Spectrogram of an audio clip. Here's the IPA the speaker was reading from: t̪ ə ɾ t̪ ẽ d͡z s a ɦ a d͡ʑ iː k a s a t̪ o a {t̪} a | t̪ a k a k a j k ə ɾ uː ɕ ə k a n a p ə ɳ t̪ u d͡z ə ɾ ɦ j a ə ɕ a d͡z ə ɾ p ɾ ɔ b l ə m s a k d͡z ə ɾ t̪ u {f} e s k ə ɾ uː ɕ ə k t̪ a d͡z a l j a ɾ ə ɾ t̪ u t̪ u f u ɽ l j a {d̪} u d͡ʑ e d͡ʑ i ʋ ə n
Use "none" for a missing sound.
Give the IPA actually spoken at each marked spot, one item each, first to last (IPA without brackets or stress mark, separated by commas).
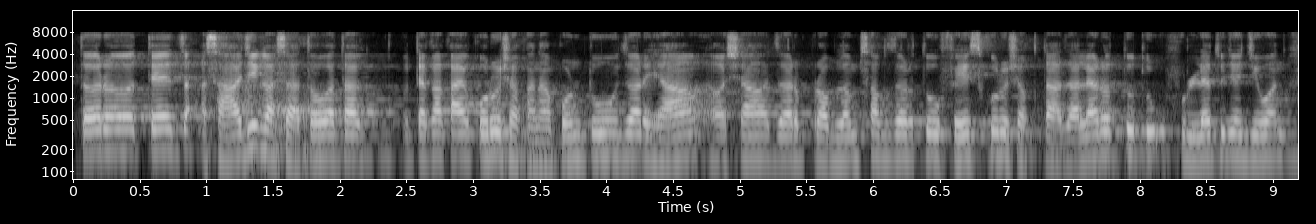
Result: t̪, f, t̪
